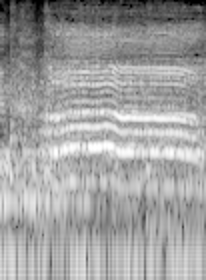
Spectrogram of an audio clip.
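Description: A female rock singer singing live over the band through a concert PA, holding one long note that slides down at the end.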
